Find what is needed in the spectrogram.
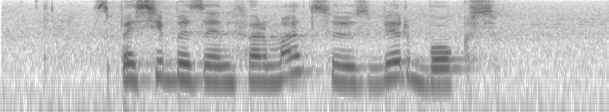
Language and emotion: Russian, positive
